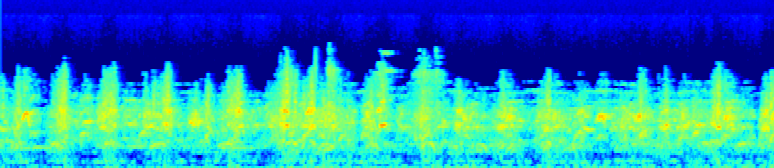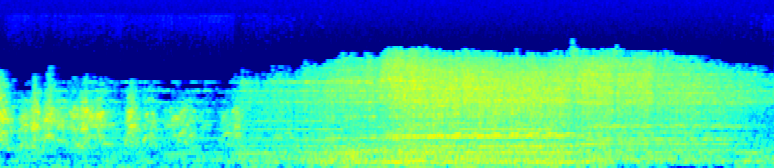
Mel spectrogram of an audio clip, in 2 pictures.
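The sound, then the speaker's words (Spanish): Frantic dog barking and yipping in a fast, relentless stream amid farmyard chaos; near the end a louder, harsher squealing din swells up over the barks and holds to the close. “se confundían los desesperados ladridos del perro con los chillidos de los cerdos y un gran caos de patos y gallinas”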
